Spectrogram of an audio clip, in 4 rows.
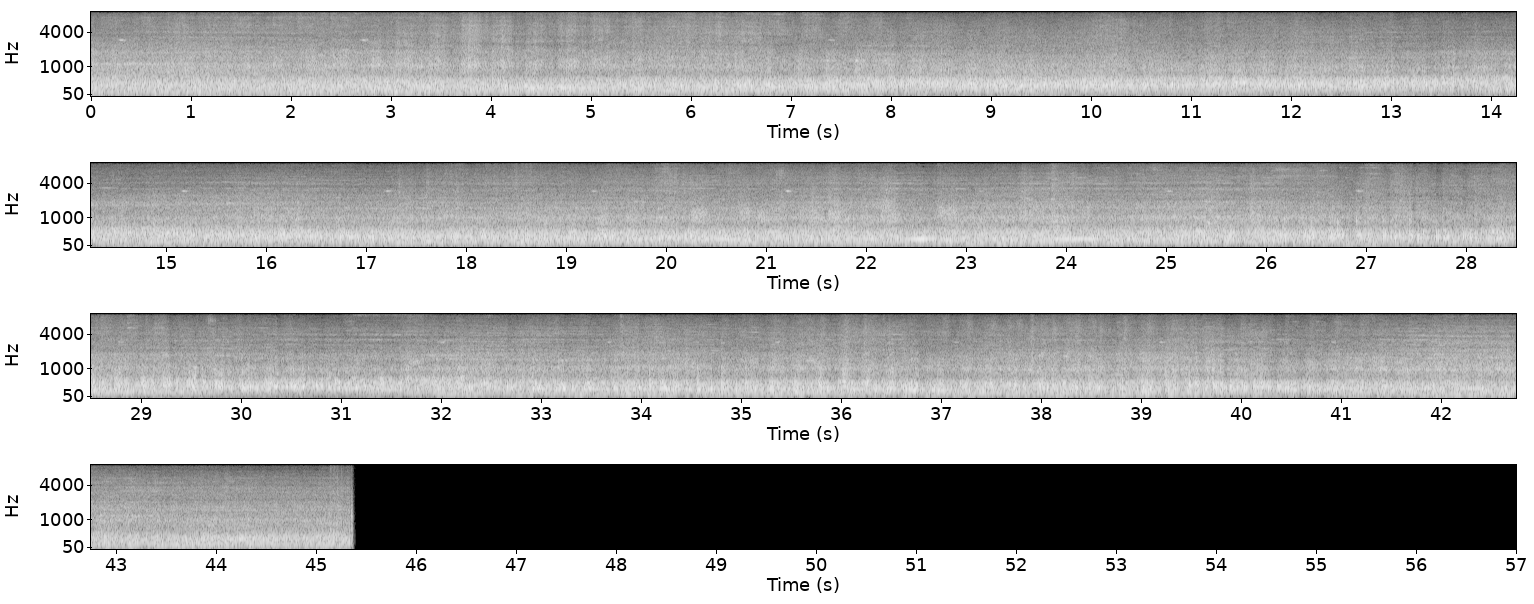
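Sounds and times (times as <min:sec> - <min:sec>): rail joint clickety-clack: 0:00.0 - 0:45.4
steel wheels rumbling on rails: 0:00.0 - 0:45.4
faint high wheel squeal: 0:31.0 - 0:32.2.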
